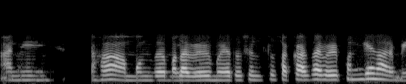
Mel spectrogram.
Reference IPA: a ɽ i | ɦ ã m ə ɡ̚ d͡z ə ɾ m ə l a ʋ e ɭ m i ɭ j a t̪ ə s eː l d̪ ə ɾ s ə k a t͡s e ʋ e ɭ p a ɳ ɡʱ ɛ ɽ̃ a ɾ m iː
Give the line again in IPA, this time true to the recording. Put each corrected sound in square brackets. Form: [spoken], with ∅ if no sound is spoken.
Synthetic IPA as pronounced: a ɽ i | ɦ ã m ə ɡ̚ d͡z ə ɾ m ə l a ʋ e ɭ m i ɭ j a t̪ ə s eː l [t̪] ə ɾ s ə k a t͡s [a] ʋ e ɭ p [ə] ɳ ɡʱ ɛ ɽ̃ a ɾ m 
